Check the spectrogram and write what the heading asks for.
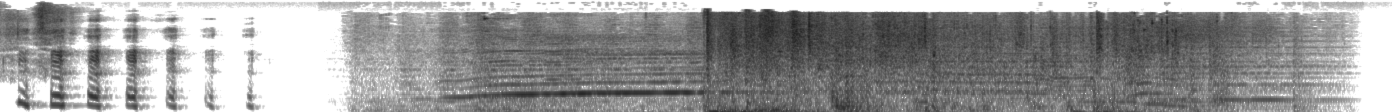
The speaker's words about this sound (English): And this is the moment when Morpheus sacrifices himself to take on an agent one-on-one. And one of the best scenes, I think, in the entire movie, where he screams and headbutts through the drywall.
